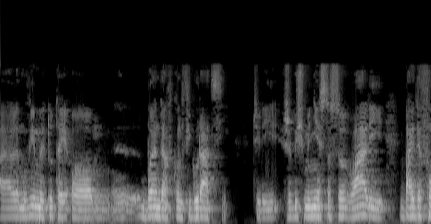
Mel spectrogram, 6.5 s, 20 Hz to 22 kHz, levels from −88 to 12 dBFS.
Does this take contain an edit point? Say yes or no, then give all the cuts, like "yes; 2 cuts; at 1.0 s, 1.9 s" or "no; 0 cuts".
no; 0 cuts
